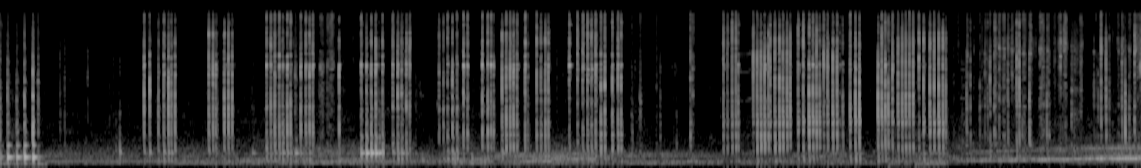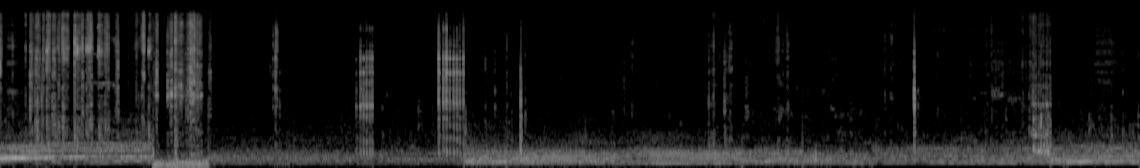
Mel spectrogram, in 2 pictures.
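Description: Mason's trowel scraping and tapping wet cement mortar around bricks and a metal pipe, making a run of short scrapes and clicks. A fainter pitched sound rises partway through.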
